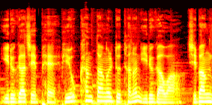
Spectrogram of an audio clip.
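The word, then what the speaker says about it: Yirgacheffe: 얘가 체프는 지형 같은데 현지 발음으로는 이르가 제패.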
